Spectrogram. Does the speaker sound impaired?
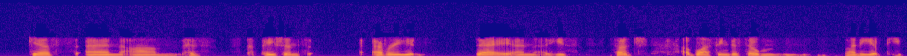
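Yes: stuttering; lifelong; sounds smooth on air, host says speaks beautifully; here prolonged sounds, blocks.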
